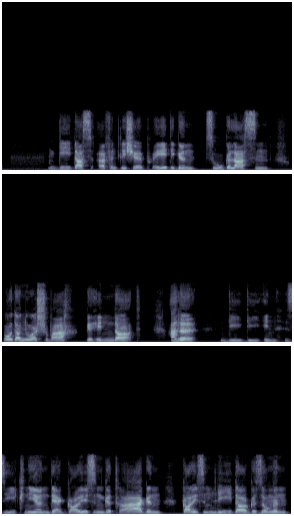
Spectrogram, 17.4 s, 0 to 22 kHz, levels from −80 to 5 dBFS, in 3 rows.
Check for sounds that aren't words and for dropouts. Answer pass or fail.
pass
